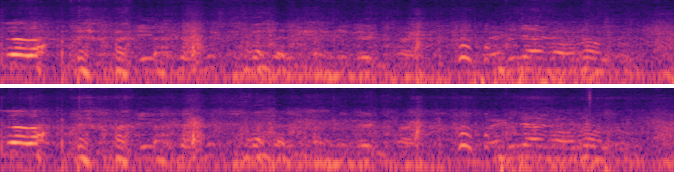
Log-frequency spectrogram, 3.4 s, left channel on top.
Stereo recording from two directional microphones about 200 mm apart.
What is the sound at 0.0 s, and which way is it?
Speech, 5° left (ahead or behind).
